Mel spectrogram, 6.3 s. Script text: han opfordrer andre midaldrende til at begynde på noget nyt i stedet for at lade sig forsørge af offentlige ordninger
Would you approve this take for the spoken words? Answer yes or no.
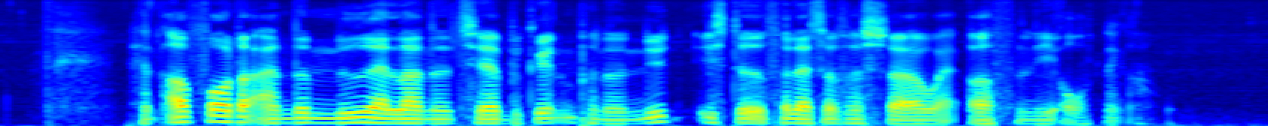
yes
